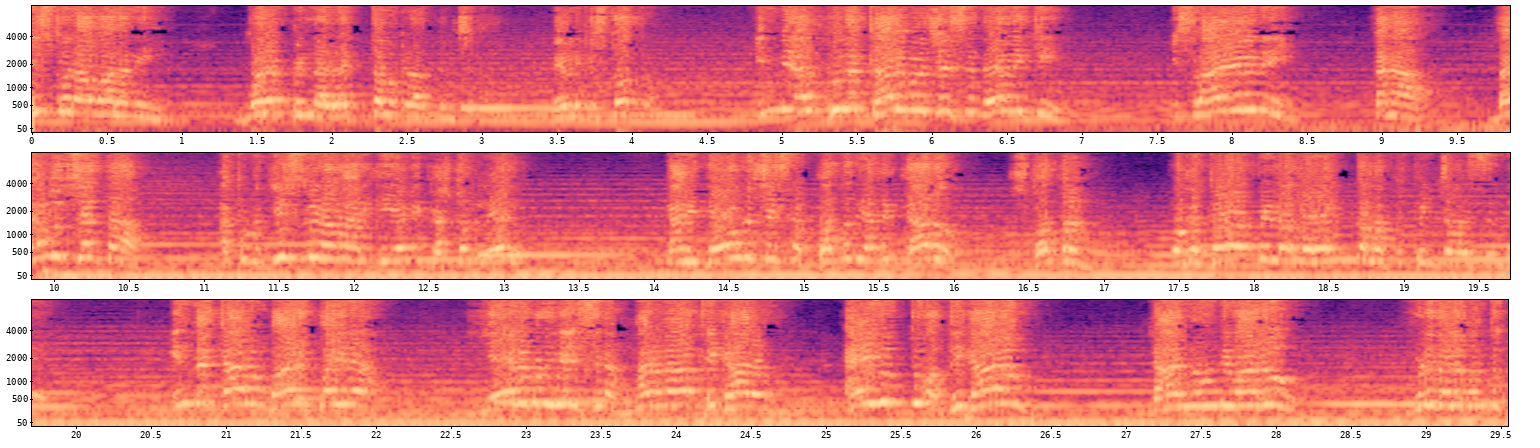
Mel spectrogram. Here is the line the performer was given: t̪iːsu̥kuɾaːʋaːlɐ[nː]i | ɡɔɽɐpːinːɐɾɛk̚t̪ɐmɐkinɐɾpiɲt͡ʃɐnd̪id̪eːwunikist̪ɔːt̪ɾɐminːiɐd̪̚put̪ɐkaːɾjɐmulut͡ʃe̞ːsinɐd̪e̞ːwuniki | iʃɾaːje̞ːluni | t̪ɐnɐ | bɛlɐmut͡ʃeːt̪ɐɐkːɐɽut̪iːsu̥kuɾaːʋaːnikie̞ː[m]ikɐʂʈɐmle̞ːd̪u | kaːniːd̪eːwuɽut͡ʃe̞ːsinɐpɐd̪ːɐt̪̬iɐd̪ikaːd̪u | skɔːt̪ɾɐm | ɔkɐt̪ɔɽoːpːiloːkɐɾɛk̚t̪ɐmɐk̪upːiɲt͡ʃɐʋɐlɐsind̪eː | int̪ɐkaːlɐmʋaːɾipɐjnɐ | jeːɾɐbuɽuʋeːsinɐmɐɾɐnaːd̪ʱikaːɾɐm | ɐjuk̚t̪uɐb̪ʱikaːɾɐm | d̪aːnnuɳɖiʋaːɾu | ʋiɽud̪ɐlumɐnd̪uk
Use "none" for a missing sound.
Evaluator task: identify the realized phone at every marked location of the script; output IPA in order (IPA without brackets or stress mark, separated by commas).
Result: n, m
